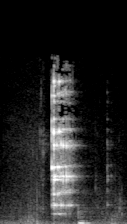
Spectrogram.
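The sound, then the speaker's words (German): A single bright clink of glasses touching together in a toast, sharp and ringing briefly before fading, in an otherwise quiet moment. “Ja, Prost.”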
